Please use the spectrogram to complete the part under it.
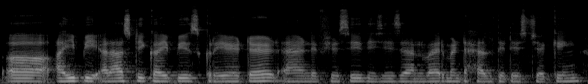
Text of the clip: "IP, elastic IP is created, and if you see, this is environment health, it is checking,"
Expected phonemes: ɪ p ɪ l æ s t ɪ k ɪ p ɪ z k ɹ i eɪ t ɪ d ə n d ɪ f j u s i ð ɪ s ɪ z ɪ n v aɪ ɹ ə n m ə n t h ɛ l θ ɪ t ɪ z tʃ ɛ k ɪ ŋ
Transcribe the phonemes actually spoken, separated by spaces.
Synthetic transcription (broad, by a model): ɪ p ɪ l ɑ s t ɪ k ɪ p ɪ z k ɹ i eɪ t ɪ d ə n d ɪ f j u s i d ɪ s ɪ z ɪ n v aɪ ə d m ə n t h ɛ l t ɪ t ɪ z tʃ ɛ k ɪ ŋ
